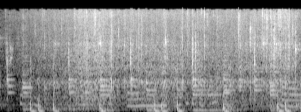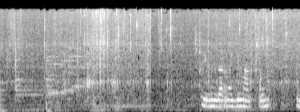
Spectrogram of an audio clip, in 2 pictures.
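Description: Battered banana slices frying in shallow oil in a wok: a steady sizzle, with light clicks of chopsticks turning the pieces. The flour batter is starting to dry and crisp as the fritters near done.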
